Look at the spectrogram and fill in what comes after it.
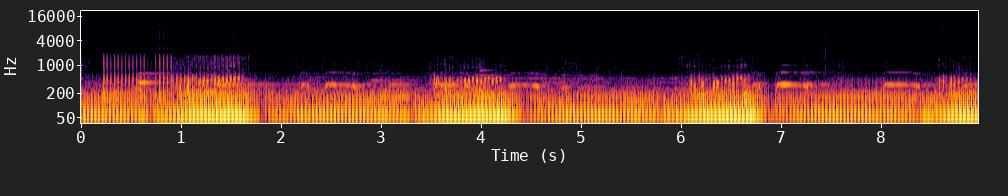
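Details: Cozy cat beside a winter fireplace giving a deep, even purr, its rumble rising and falling in breath-like waves every two to three seconds, accompanied by light popping crackles from the fire and a soft tonal hum.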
